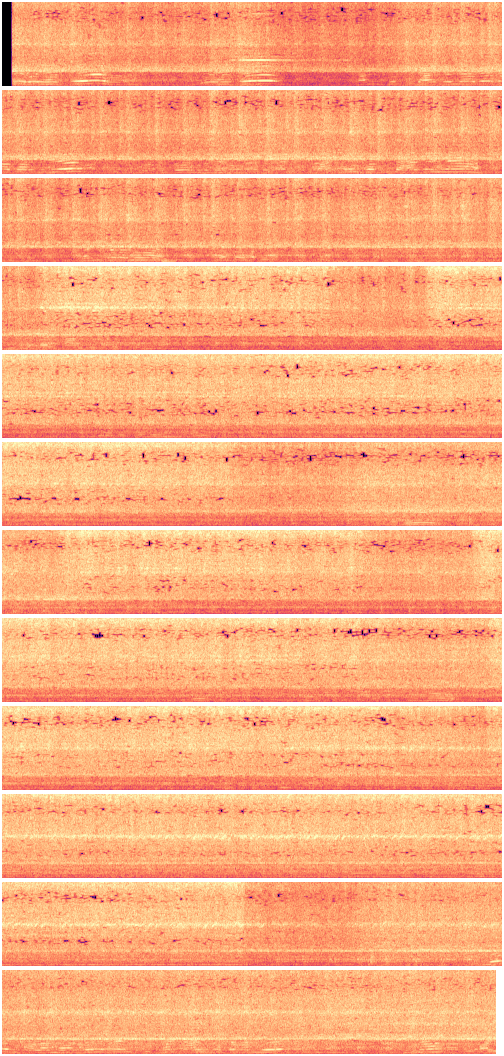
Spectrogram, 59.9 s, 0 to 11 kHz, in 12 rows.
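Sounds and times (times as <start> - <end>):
band saw running: 0.1 - 59.9.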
